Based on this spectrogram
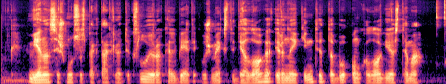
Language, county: Lithuanian, Šiauliai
